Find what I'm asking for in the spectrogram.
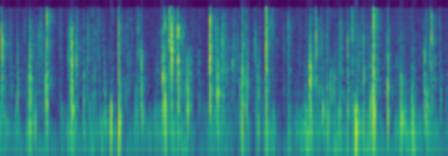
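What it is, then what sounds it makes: Plastic-wrapped pack of sponge scourers. A clear plastic film pack of sponge scourers is held in both hands while the fingertips squeeze and rub it. The result is a steady run of sharp, dry crinkling and crackling snaps, each ending instantly, spread across a soft, low rustle.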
